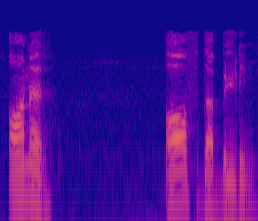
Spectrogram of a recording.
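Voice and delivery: slow, long pause after every word; word-by-word dictation. Shown as a demonstration. Teacher dictating a definition to students, word by word. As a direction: dictate it one word at a time.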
